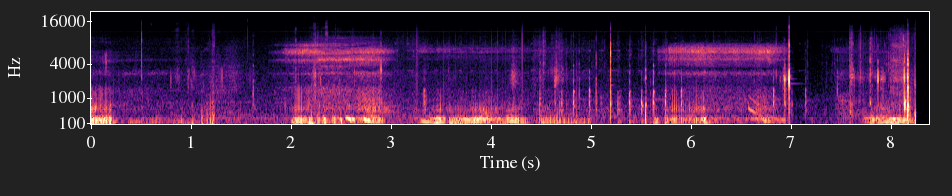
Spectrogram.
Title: He snore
